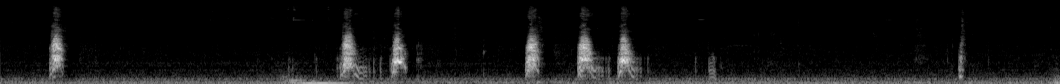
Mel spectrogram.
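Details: A nine-month-old Yorkie calls in cows spread across a field, barking in uneven bursts: single sharp barks and a quick run of three, with a brief low rumble early on and quieter yips near the end.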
